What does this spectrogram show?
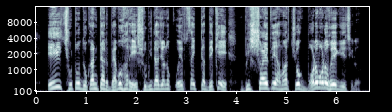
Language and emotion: Bengali, surprised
